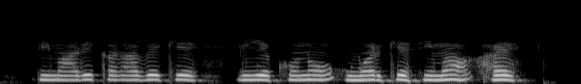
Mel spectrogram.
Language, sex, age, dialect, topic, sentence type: Magahi, female, 18-24, Southern, banking, question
